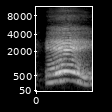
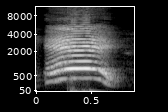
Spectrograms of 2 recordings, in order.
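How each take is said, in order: First: It is said with energy at moderate volume. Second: It is shouted extra loud with full volume. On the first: "I can practice like" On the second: "I don't have to go like"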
